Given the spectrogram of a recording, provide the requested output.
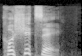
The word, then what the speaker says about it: Košice: national teams in, James, I learned the correct pronunciation watching the streams. It is Košice.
